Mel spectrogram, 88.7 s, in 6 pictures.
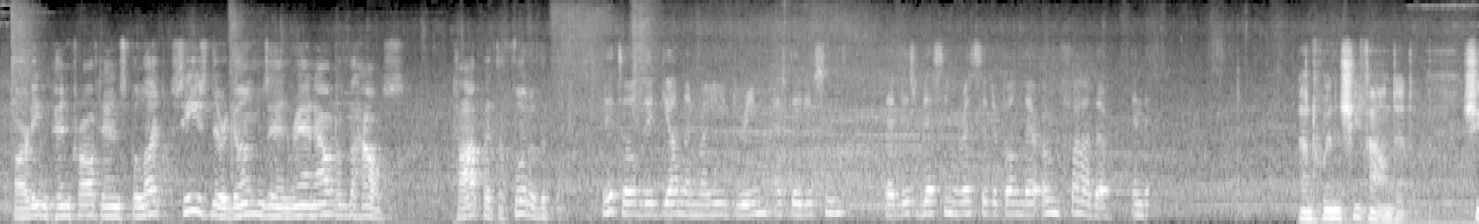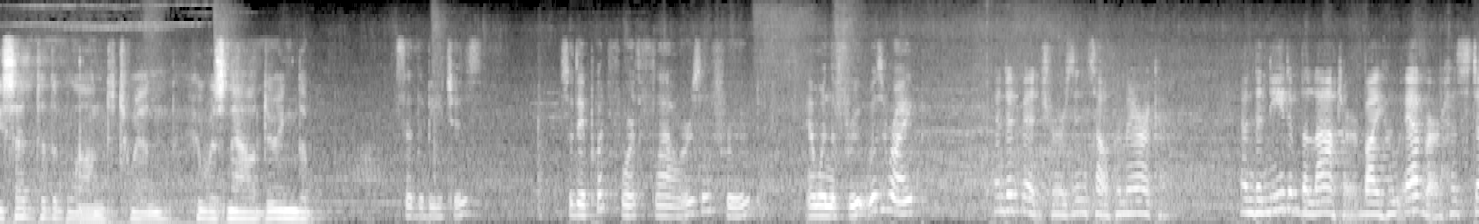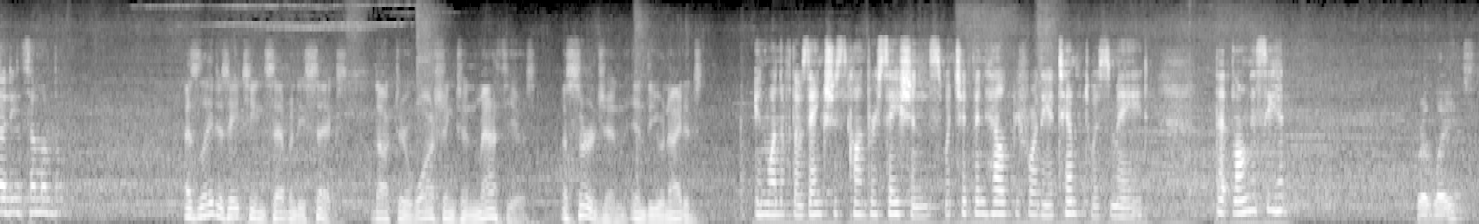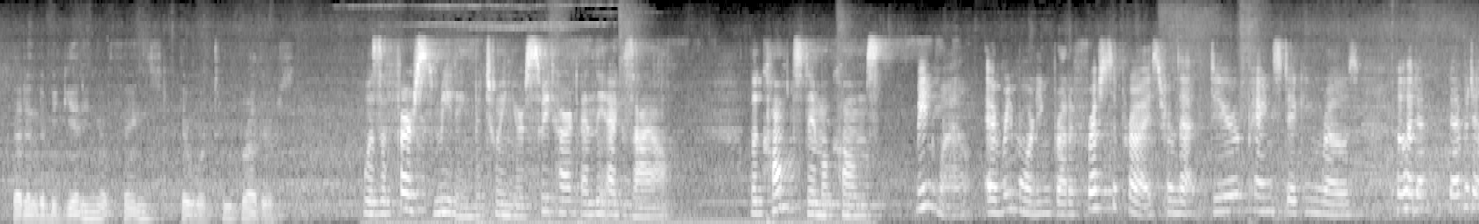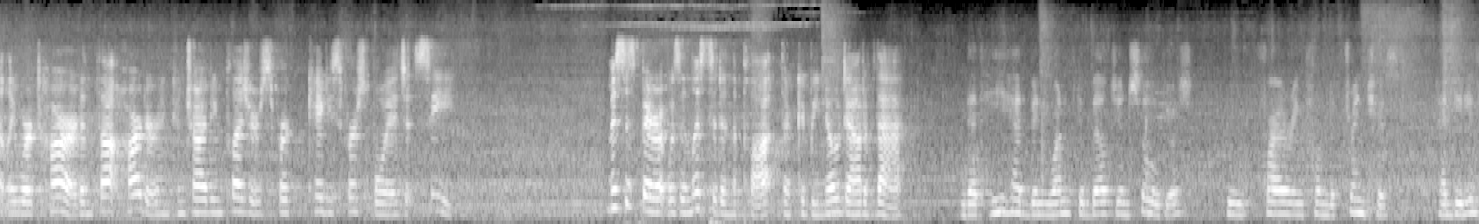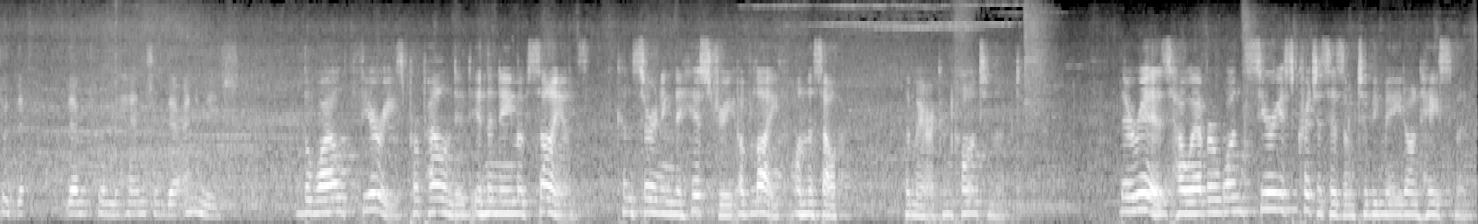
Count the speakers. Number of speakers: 10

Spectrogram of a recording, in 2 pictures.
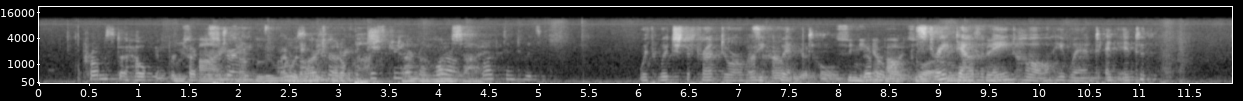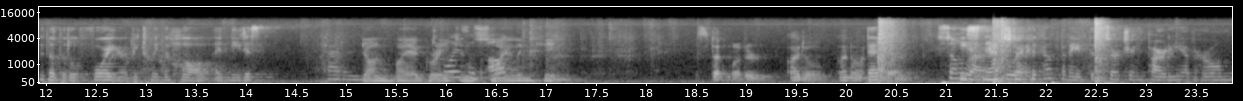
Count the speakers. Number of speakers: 6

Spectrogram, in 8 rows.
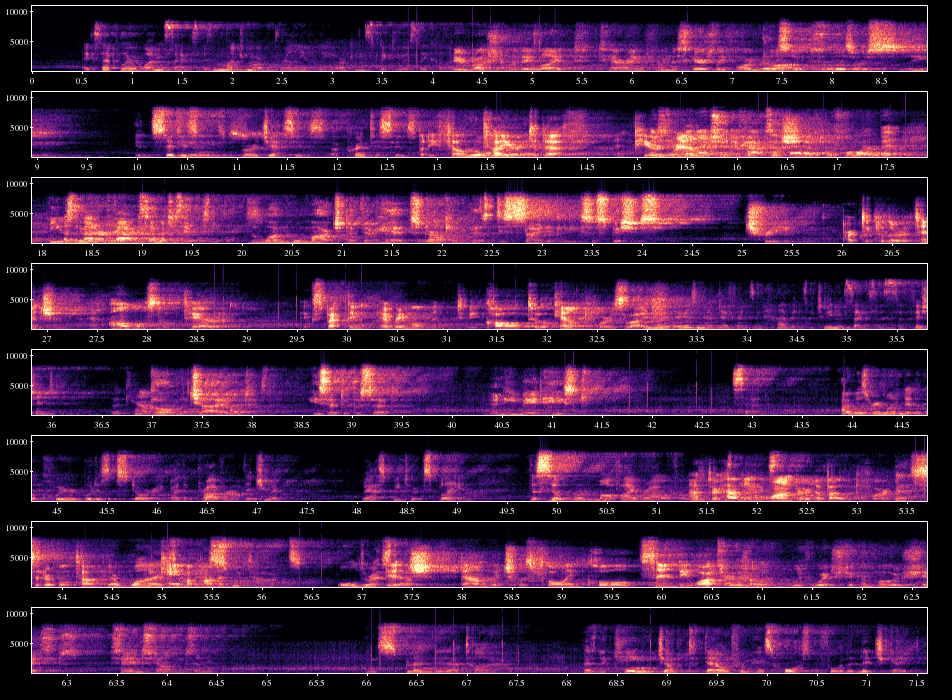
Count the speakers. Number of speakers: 8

